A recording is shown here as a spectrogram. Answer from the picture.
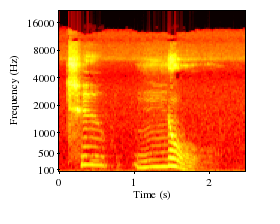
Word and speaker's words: gnaw: hi there students - no notice the pronunciation no the same sound as in neither and no yeah no and then it starts with a G okay - no means to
